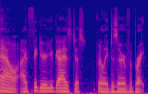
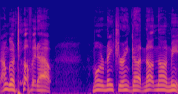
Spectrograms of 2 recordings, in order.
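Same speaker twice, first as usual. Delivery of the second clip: stubborn, high-pitched, dug-in tone; 6 semitones higher, 3 dB louder than usual. Talking about people who decide to stay in Florida, do an impression of a Floridian refusing to leave. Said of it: "that's my impression of a Floridian who doesn't want to leave".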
